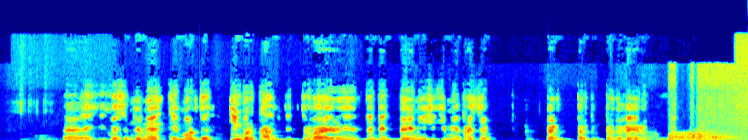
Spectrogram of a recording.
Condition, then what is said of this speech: Stuttering. Abbiamo bisogno proprio di continuare a lavorare sulle, eh, sul, sulla voce così possiamo essere più lisci quando eh, eh, dobbiamo ehm, provare il il nostro copione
